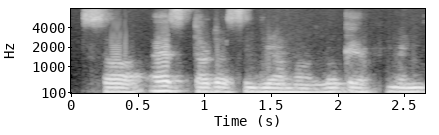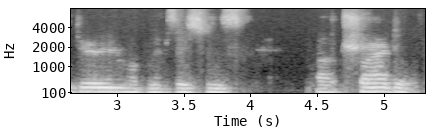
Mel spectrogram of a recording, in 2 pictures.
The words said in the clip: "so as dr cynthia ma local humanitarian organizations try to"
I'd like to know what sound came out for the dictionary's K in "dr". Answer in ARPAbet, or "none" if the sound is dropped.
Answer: none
